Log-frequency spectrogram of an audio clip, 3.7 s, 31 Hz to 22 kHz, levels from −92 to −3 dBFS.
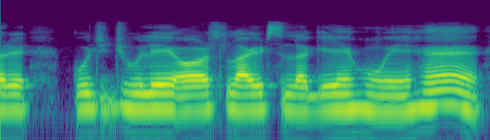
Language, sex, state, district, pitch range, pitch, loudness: Hindi, male, Jharkhand, Ranchi, 130-140 Hz, 135 Hz, -16 LUFS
